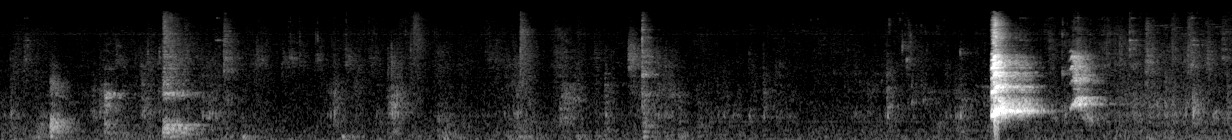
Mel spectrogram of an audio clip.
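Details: Cavalier King Charles Spaniel puppies, six weeks old, during deworming and toenail trimming in their pen. Soft scattered squeaks and rustling over ten quiet seconds, then a sudden loud high yelp followed by a brief second cry near the end.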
